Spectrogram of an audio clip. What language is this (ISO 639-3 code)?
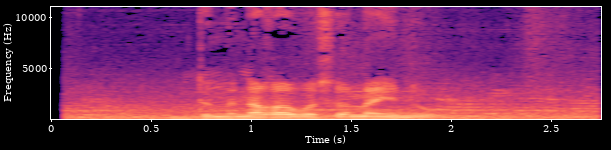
kab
